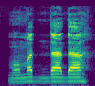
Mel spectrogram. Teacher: گول والا تا جب ساکن کرتے ہیں تو یہ ہا بن جاتا ہے. اگر وقف کریں گے تو یہاں ہا بن جائے گا.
